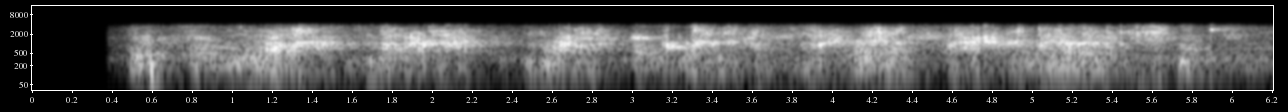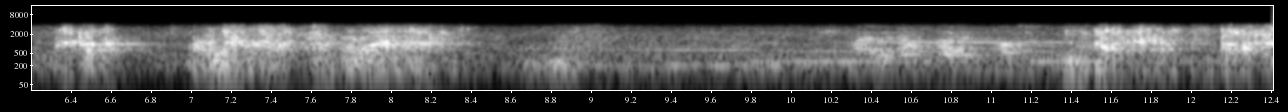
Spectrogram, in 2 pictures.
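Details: Two English Bulldogs, a three-year-old adult and a three-month-old puppy, play fighting: dense, irregular bursts of rough growling and snorting yaps about 80 times a minute, with a brief thin whine near the end.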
